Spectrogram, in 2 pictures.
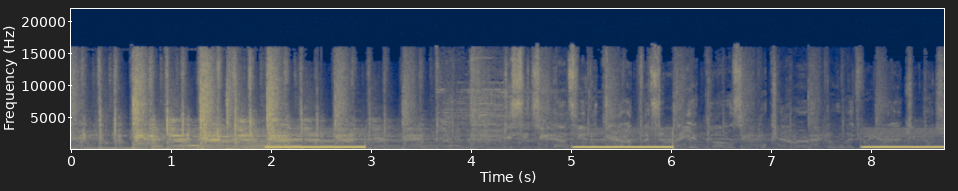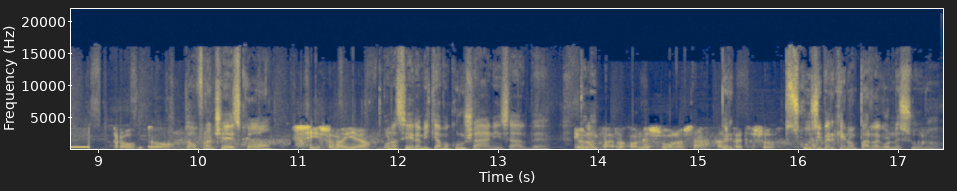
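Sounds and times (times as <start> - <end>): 
music: 0.0 - 15.0
telephone line tone beeps as a call is placed: 2.0 - 3.0, 5.0 - 6.1, 7.9 - 9.0
speech: 10.0 - 17.4.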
